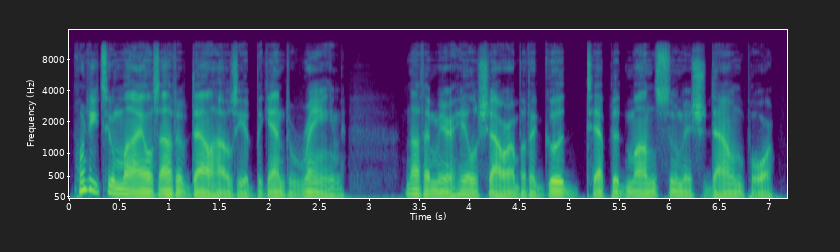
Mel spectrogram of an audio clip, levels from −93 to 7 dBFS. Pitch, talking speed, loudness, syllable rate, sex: 90 Hz, 165 wpm, -18 LUFS, 5.1 syllables/s, male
